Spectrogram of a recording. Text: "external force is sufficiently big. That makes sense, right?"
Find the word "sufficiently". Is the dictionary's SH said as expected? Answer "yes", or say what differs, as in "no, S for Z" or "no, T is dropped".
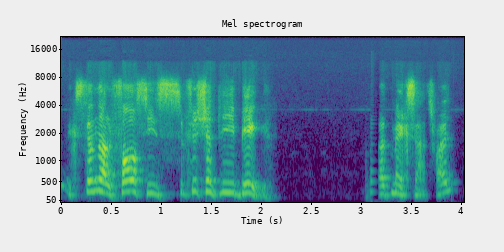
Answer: yes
